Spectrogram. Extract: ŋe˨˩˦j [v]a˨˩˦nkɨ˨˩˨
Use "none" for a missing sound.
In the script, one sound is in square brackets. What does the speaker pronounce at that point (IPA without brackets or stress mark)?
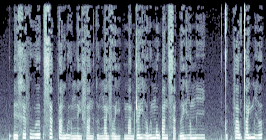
f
